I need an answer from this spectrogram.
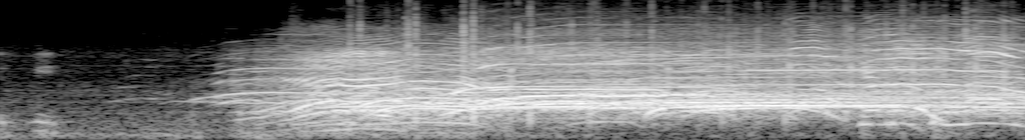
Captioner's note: applause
